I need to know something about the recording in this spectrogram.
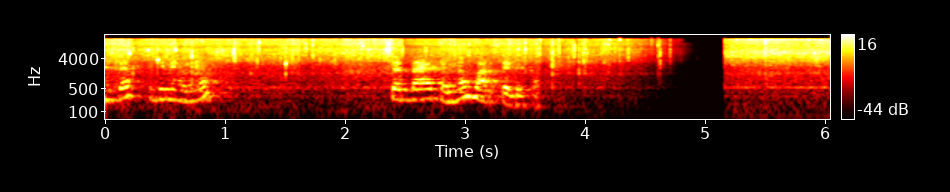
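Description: Chopped coconut bits sizzling in hot oil in a pan, stirred with a spatula, with crackles through the hiss. A low voice sounds briefly, twice. The sound cuts out for a moment near the end, then the frying resumes.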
